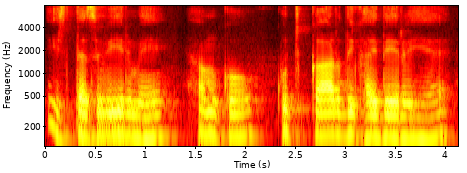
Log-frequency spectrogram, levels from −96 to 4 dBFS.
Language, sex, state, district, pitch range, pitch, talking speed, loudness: Hindi, male, Uttar Pradesh, Saharanpur, 135-150 Hz, 145 Hz, 145 wpm, -19 LUFS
